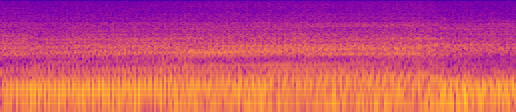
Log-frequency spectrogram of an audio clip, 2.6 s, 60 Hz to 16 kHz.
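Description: An Aprilia Tuono 1100 Factory motorcycle engine holds loud, close and steady, with a sustained throaty hum and slight shifts in revs while riding.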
